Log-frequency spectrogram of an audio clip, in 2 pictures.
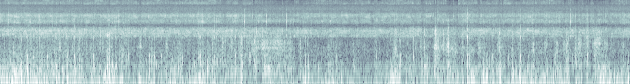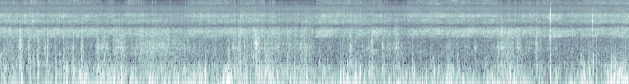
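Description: Mountain bike rolling fast down a dirt singletrack covered in dry leaves: a continuous low rumble of tyres and rattling bike, with frequent small knocks from bumps, under wind buffeting the camera microphone.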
